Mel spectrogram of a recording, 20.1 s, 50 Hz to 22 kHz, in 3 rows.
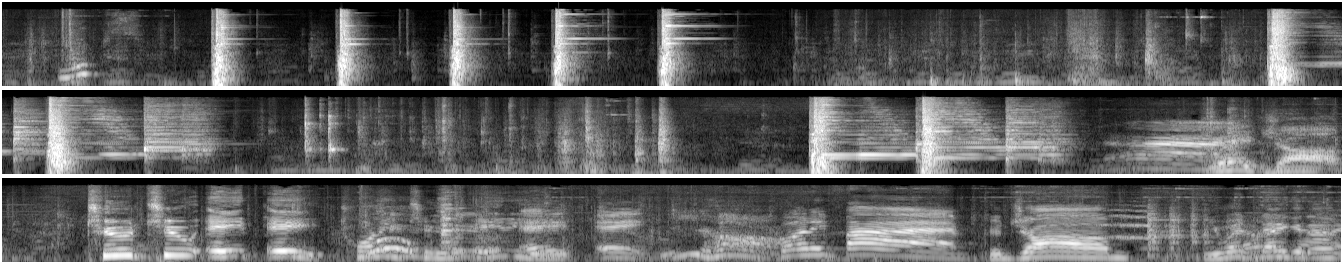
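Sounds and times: gunshots: 1.1s - 3.6s, 6.3s - 7.2s, 10.8s - 11.6s
steel target ringing: 1.1s - 3.7s, 10.8s - 12.1s.

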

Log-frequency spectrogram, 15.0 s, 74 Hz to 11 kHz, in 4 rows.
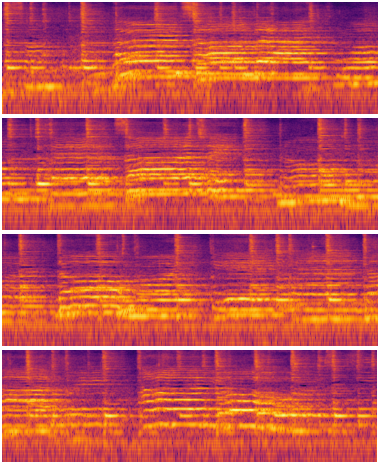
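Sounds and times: two women singing: 0.0s - 15.0s
ukulele strumming: 0.0s - 15.0s.

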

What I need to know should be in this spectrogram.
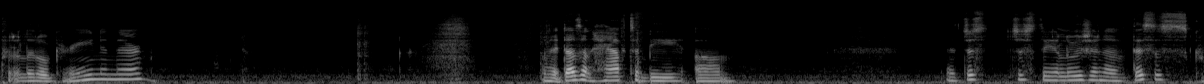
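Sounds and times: brush strokes on paper: 4.8s - 6.7s.

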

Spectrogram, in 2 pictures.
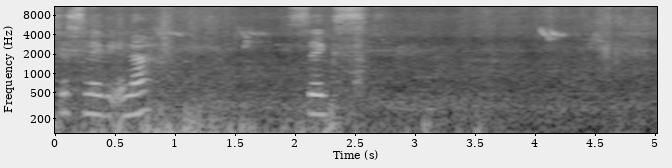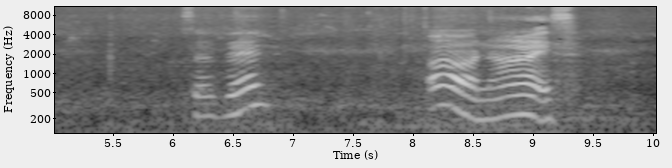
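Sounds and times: bird chirp: 0.8s - 2.2s, 4.0s - 8.2s.

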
